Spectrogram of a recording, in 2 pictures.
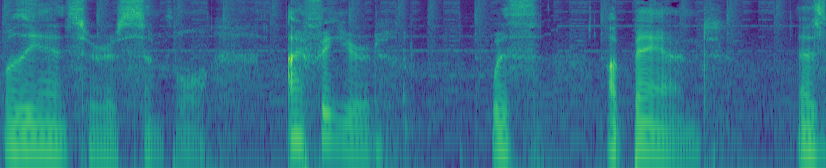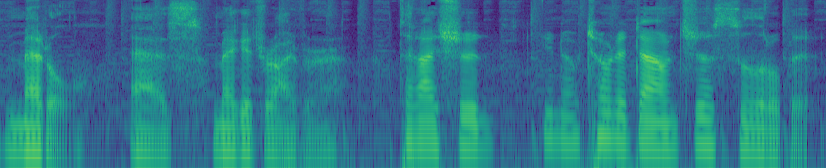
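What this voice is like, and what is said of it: Calm NPR-style radio voice. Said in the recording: “doing an NPR type voice”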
